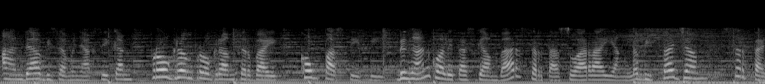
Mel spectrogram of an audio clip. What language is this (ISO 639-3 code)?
ind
